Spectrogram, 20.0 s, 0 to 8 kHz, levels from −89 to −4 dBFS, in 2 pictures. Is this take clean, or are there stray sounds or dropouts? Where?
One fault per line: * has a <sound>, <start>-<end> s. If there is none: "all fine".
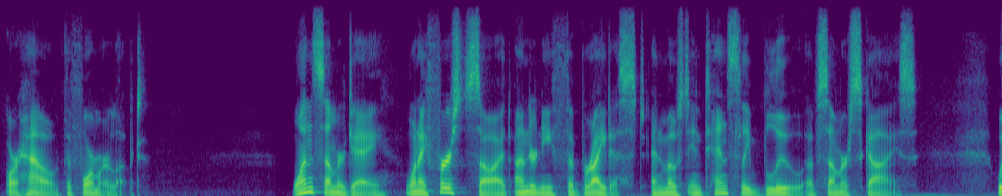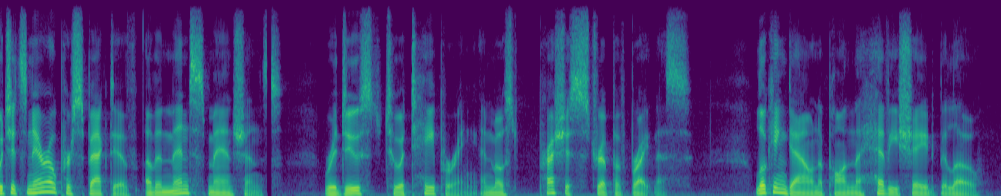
* has a dropout, 12.7-12.7 s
